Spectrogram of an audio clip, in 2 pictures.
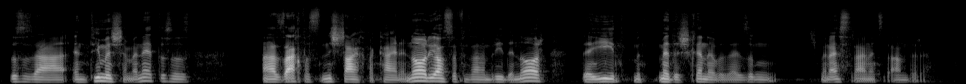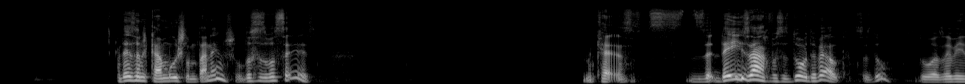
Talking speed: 155 wpm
